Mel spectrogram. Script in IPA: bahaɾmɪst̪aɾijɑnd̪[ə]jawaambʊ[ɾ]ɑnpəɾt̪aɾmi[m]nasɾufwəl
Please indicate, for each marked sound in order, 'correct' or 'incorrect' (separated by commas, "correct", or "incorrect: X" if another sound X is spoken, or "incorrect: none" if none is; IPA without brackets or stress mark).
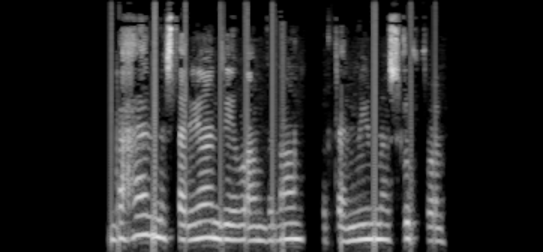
correct, incorrect: l, correct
